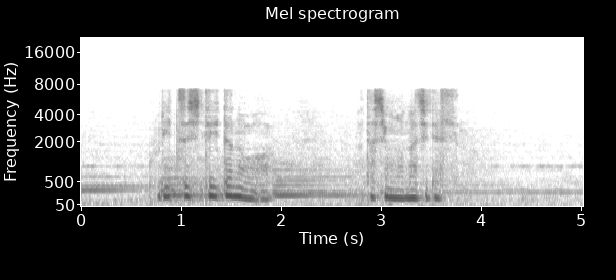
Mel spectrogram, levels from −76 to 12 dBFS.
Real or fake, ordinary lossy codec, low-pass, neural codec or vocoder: fake; none; 7.2 kHz; codec, 16 kHz, 8 kbps, FreqCodec, smaller model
